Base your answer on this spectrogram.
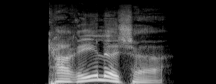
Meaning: inflection of karelisch: 1. strong/mixed nominative masculine singular 2. strong genitive/dative feminine singular 3. strong genitive plural
- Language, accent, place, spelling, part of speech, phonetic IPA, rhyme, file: German, Germany, Berlin, karelischer, adjective, [kaˈʁeːlɪʃɐ], -eːlɪʃɐ, De-karelischer.ogg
